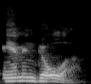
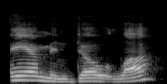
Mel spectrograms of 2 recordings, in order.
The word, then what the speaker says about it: Amendola: your next question how is the official phonetic pronunciation of Amendola written out I have written them all out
